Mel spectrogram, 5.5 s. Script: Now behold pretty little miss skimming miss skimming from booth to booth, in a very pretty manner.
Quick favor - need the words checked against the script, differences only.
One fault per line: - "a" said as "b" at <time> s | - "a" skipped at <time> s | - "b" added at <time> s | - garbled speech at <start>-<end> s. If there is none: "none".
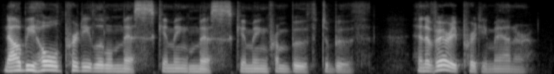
none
